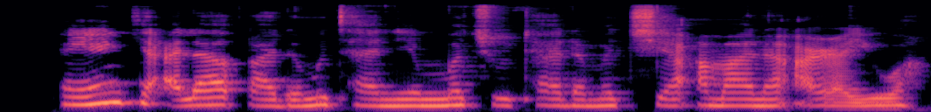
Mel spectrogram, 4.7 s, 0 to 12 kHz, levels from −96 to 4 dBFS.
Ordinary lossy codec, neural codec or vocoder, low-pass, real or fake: none; none; 9.9 kHz; real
